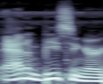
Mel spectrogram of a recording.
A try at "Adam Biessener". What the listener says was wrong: You keep putting the G in my name, which is not really there.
